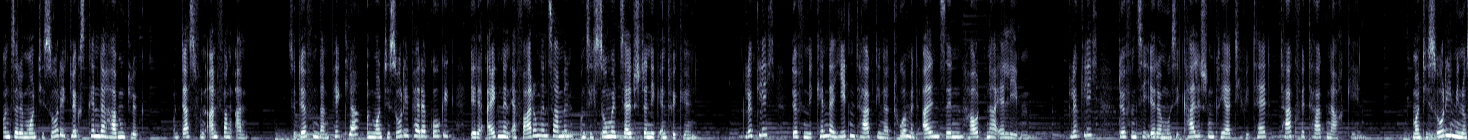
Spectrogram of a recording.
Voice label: Werbung; Montessori Glueckskinder

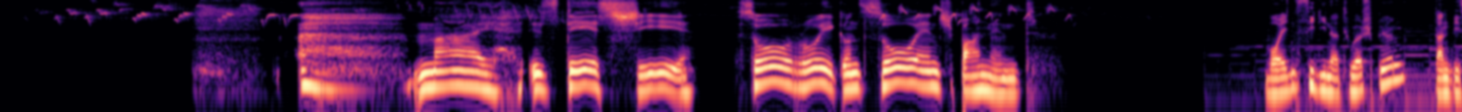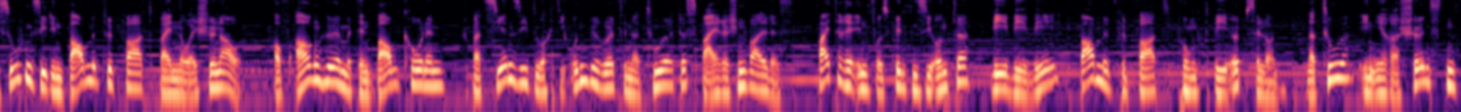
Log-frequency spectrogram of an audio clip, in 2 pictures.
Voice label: Werbung; Erlebnis Akademie

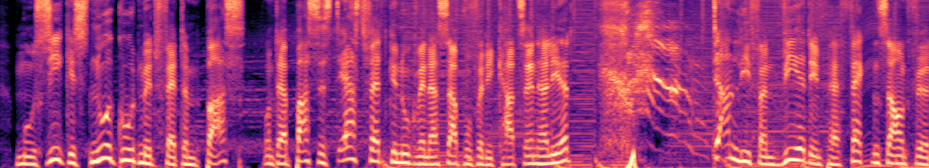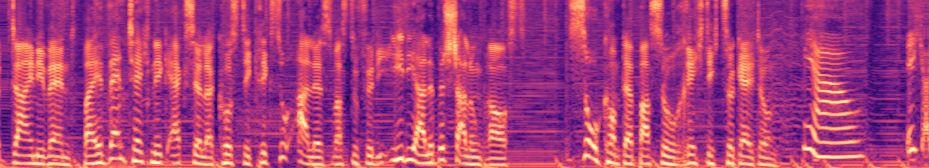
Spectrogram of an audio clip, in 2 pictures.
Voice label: Werbung; Axial Acoustic

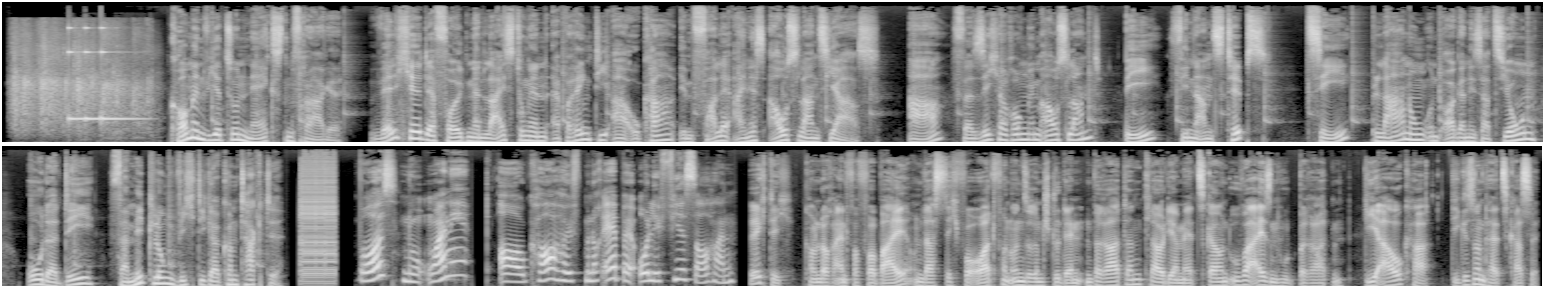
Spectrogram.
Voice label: Werbung; AOK

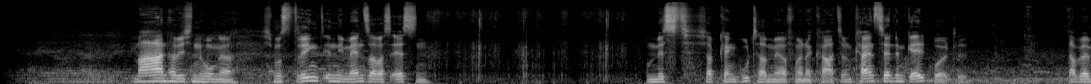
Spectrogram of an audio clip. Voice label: Werbung Sparkasse

